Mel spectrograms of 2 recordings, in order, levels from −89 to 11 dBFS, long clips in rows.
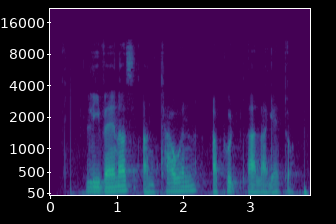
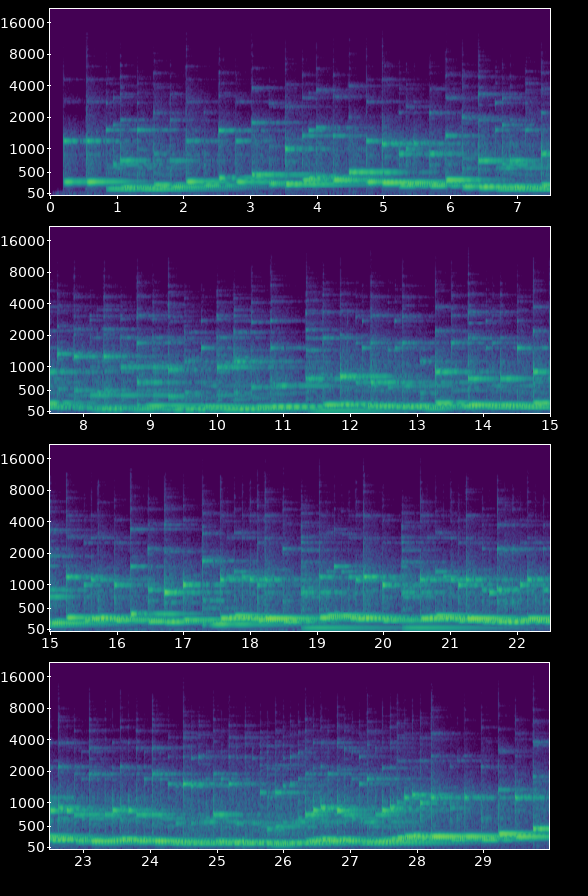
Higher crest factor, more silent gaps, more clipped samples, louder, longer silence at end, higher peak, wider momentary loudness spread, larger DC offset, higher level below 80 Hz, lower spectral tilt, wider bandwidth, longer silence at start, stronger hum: first, 20 dB vs 14 dB; neither; neither; second, -39 LUFS vs -21 LUFS; about the same, 0.05 s vs 0 s; second, -18 dBFS vs -6 dBFS; first, 12 LU vs 8 LU; neither; about the same, -50 dBFS vs -46 dBFS; second, -7 dB/octave vs -10 dB/octave; first, 11 kHz vs 5.4 kHz; first, 0.55 s vs 0.2 s; neither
